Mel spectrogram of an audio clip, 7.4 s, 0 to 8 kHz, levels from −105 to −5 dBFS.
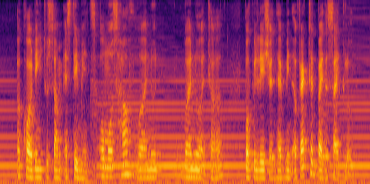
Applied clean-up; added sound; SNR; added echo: none; Bowed string instrument; 8 dB; none.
